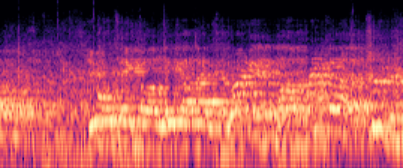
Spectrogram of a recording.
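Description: A man's voice, sounding continuously with a brief dip just under a second in; its words cannot be made out.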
